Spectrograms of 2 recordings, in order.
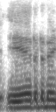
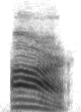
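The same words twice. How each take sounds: First: Said in the usual way. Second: R as a drawn-out "ar", no trill; English letter R. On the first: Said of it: "fíjense cómo se dice R". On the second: Shown as a demonstration. Teacher naming the letter in English, R as untrilled "ar". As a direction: say R with a curled English tongue. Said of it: "La letra se llama R".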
